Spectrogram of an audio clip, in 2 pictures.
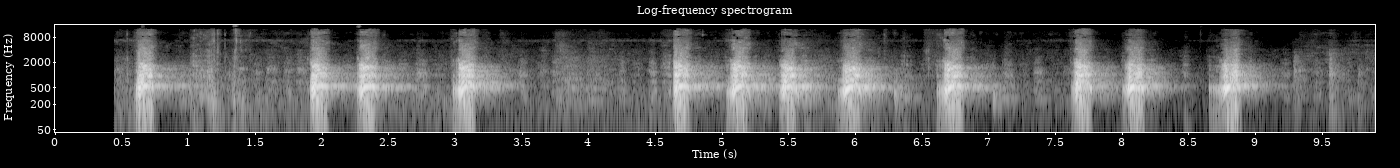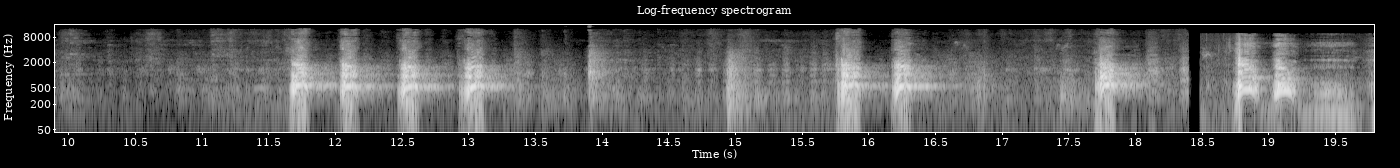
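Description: A dog barking: short, sharp barks in irregular runs of two or three, with a pause of a few seconds about halfway through.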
